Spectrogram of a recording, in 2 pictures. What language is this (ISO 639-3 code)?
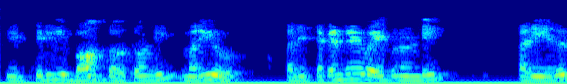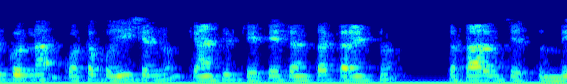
tel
